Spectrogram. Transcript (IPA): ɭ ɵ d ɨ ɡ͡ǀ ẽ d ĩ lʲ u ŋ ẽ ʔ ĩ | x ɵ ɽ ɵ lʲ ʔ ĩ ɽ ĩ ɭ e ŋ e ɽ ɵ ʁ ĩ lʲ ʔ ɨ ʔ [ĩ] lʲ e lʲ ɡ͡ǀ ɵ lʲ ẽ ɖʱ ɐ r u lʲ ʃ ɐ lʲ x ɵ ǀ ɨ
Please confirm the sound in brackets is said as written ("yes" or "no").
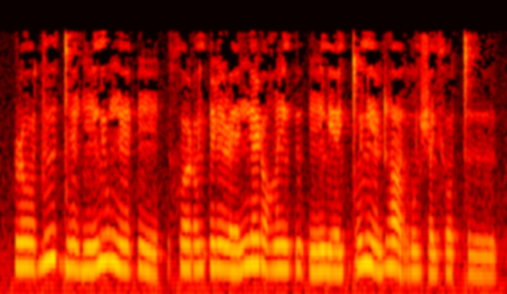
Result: yes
